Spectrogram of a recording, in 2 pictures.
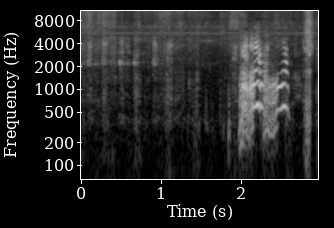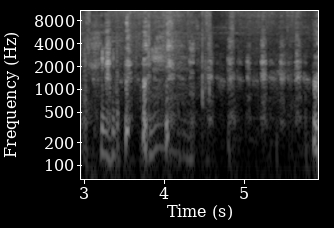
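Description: Dogs digging into dry soil at an armadillo burrow, their claws scraping and flicking dirt in a quiet run of small scratches. About two seconds in, one dog lets out a short, loud, wavering whine, followed by lower whimpering sounds as the digging goes on.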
